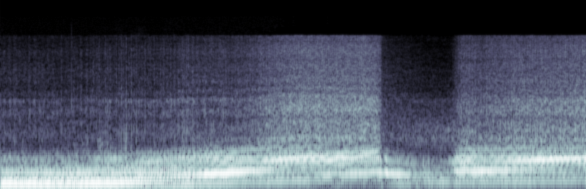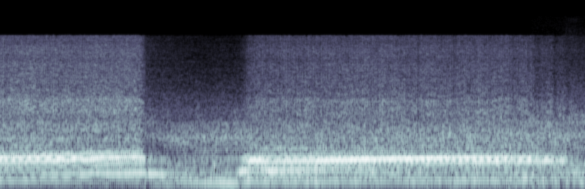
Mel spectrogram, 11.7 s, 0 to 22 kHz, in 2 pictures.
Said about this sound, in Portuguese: Tá claro que isso aí é a Lancia Tema 832, né? Que é uma, tem uma matéria nossa lá no Flatout dela, que é uma Lancia, né, na plataforma tipo 4, que era é, é uma, era uma joint venture inicialmente só da Lancia e da, da Saab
